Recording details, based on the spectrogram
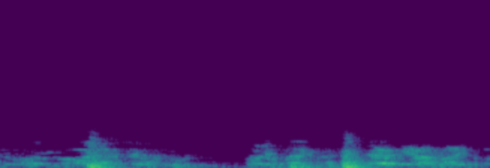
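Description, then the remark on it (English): A door slams shut twice, two loud, sharp bangs about two seconds apart, with muffled voices and movement in the background between them. “Hurry, out the back door.”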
